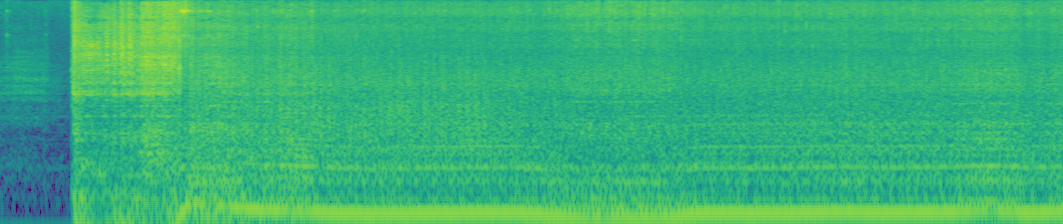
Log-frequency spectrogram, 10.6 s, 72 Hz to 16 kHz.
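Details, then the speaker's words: 1966 Ford Mustang V8, rebuilt about 6,000 miles ago, during a track-day service: a brief crank, then a steady, slightly fast cold idle with a deep even burble as the auto choke takes over; oil pressure is good even at idle. "the oil pressure is very good even at idle you can probably hear the auto choke is taking over a little bit she's idling"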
